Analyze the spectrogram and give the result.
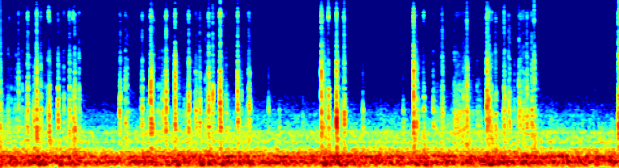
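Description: Fingertips tap the dark keycaps of a plastic computer keyboard, first with one hand and then with both. Quick bursts of bright, crisp key clicks come in runs with short pauses between them. A steady low rumble sits underneath throughout.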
